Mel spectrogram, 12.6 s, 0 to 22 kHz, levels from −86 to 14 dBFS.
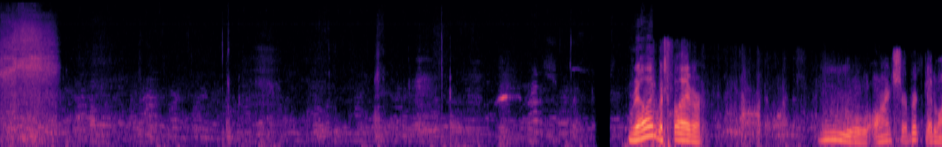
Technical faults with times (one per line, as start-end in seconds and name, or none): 7.91-8.15 call audio freeze
8.25-8.37 repeated packet loss (robotic sound)
8.63-9.19 jitter buffer slow-down
8.71-12.57 call bitrate drop
12.29-12.53 jitter buffer speed-up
